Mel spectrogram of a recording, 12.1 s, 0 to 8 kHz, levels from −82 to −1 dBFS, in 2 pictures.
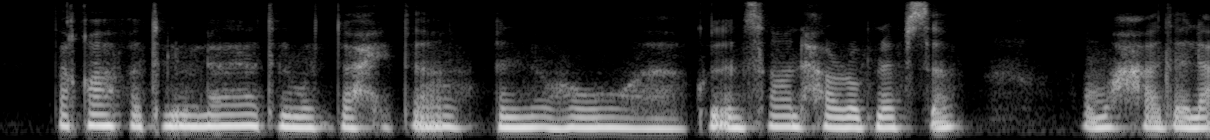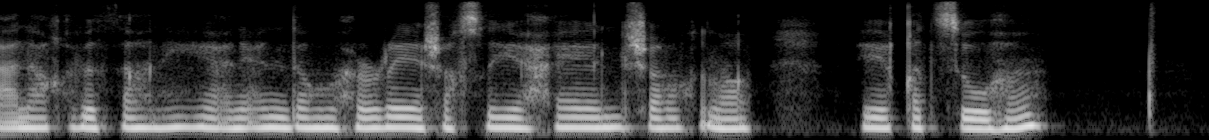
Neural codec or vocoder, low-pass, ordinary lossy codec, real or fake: none; none; none; real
